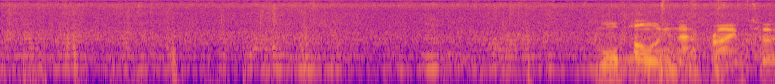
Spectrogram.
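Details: Open hive in an apiary during inspection: honey bees hum continuously in a low, even tone, then a person starts talking over the buzz near the end.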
